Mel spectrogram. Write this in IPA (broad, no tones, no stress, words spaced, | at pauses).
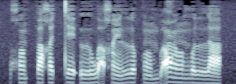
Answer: χõpːaχetːeː ʔɯːwa̰ χẽlːo kõmba̰ʕõːŋo lːa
